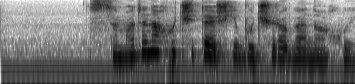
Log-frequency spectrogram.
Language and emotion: Russian, angry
